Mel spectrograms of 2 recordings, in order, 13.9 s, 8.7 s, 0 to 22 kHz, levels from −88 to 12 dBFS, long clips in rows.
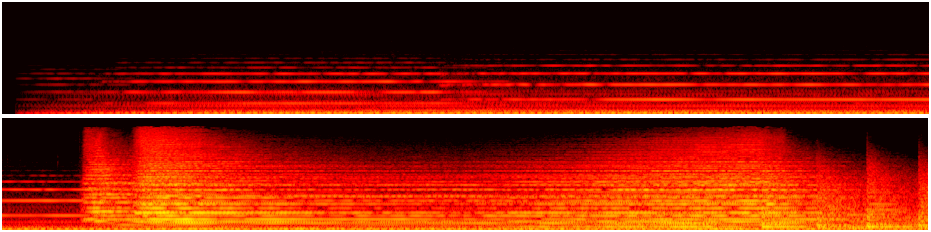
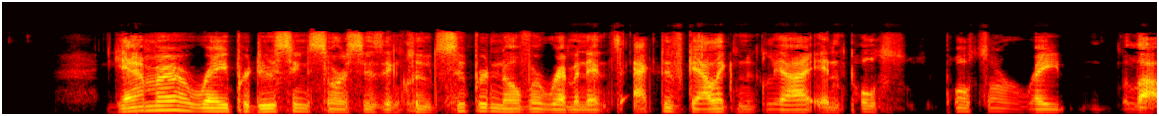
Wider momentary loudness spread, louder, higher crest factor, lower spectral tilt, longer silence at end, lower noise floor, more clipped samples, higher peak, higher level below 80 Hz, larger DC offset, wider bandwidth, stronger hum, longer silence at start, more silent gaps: first, 19 LU vs 14 LU; second, -22 LUFS vs -19 LUFS; about the same, 20 dB vs 20 dB; first, -5 dB/octave vs -2.5 dB/octave; about the same, 0 s vs 0 s; second, -51 dBFS vs -57 dBFS; neither; second, -4 dBFS vs 0 dBFS; first, -32 dBFS vs -54 dBFS; neither; first, 16 kHz vs 10 kHz; neither; second, 0.4 s vs 0.85 s; neither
